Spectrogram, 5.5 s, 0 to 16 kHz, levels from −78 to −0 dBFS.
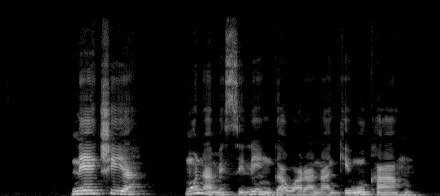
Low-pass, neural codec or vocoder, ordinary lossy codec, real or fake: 14.4 kHz; none; none; real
